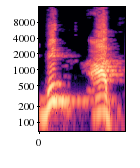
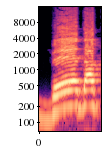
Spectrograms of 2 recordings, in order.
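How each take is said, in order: First: It starts with 'bi' and has a break. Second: It starts with 'be' and has no break. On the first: The speaker calls it right. "সহি করে বলতে হবে" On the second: The speaker calls it wrong. "বেদাত না, বেদাত মানে তার দাঁত নেই"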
